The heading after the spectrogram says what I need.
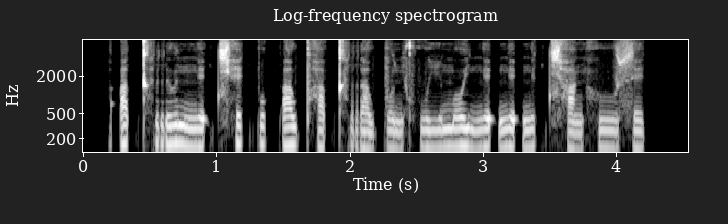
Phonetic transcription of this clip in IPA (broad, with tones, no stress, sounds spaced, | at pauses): ʔ a˥˩ t̚ kʰ r ɯː˥˩ n ŋ e˦˥ ʔ t͡ɕʰ e˥˩ k̚ p o˥˩ k̚ ʔ a˥˩ w pʰ a˦˥ p̚ kʰ r a˧ w p o˧ n kʰ w iː˦˥ m oː˥˩ j ŋ e˥˩ ʔ ŋ e˥˩ ʔ ŋ e˥˩ k̚ t͡ɕʰ a˧ ŋ h uː˧ s e˦˥ k̚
